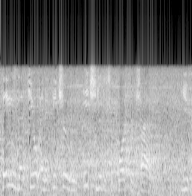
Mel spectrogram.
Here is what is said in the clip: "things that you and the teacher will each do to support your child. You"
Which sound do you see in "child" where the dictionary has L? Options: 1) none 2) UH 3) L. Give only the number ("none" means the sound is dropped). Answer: 3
